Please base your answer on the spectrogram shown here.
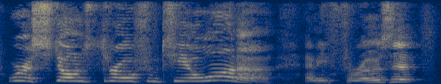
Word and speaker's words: Tijuana: Tijuana. No, dude, you're adding an extra syllable, Tijuana.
